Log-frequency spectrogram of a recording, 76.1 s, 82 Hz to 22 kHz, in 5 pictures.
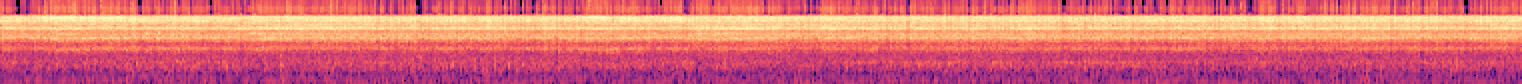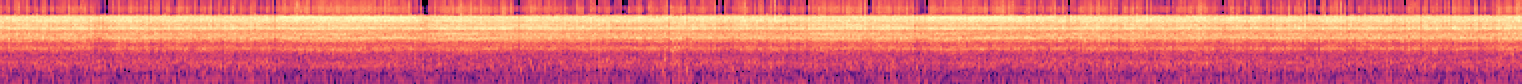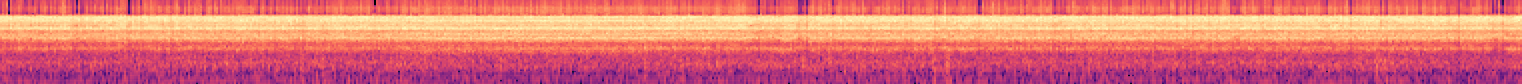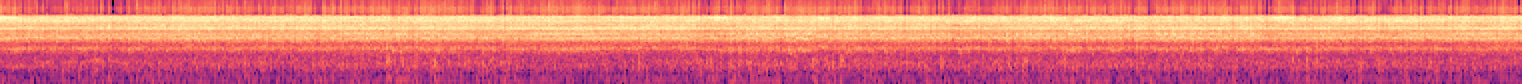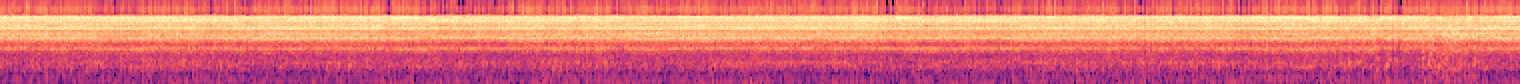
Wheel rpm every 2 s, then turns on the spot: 230, 230, 230, 230, 230, 230, 230, 230, 240, 220, 230, 230, 230, 230, 230, 230, 230, 220, 220, 230, 230, 230, 230, 230, 230, 230, 230, 240, 230, 230, 220, 230, 230, 230, 230, 230, 230, 220.
none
